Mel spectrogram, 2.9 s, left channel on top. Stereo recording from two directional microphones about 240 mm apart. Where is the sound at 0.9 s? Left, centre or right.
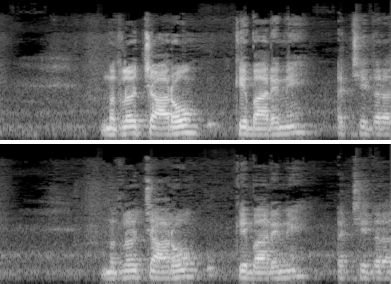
Left.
